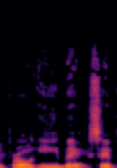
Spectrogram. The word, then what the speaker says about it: prohíbe: Remember the H is silent. Se prohíbe fumar.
